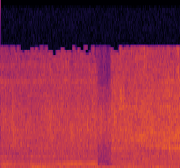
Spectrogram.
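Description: Steady rain falls on a road and a patrol car at night, a continuous dense hiss of drops with a faint tonal hum running beneath it.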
